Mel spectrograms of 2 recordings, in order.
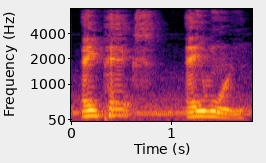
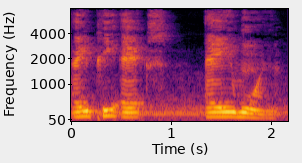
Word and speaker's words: APX A1: budget gun Beretta a Apex A1 and the apx I'm sorry I said it wrong apx A1 so right there's a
